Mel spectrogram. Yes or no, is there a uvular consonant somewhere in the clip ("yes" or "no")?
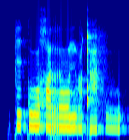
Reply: yes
